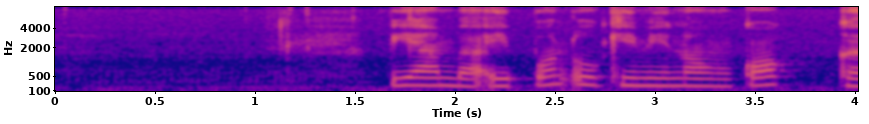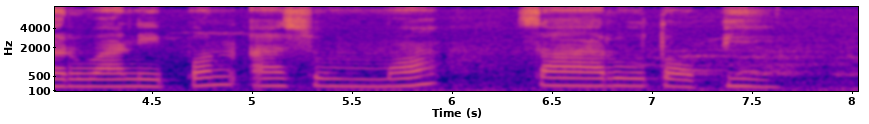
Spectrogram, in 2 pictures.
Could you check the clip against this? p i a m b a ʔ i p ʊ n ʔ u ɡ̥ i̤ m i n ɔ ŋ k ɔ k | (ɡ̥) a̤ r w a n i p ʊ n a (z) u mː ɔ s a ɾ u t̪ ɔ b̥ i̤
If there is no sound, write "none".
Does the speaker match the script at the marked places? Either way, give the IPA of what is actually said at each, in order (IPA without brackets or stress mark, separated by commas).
ɡ̥, s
